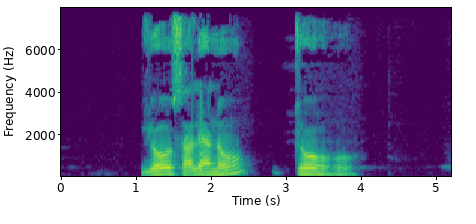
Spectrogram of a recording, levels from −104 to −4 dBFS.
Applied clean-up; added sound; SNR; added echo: none; none; none; none.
